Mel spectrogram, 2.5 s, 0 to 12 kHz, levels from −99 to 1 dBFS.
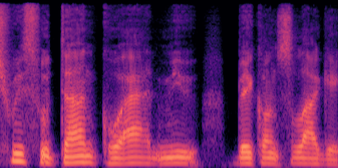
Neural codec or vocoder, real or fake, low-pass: codec, 16 kHz in and 24 kHz out, 0.4 kbps, LongCat-Audio-Codec, fine tuned four codebook decoder; fake; 10.8 kHz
